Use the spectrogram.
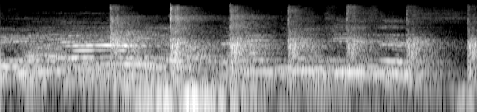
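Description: Church congregation at a Pakistani Christian fellowship clapping for Jesus in a loose, steady rhythm of about seven claps, close and lively over murmured voices.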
